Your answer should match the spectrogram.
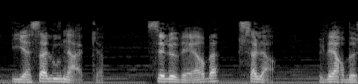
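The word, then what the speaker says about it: يسألونك: Le mot en bleu se prononce yasalunak.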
